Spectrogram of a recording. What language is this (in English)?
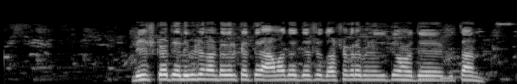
Bangla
